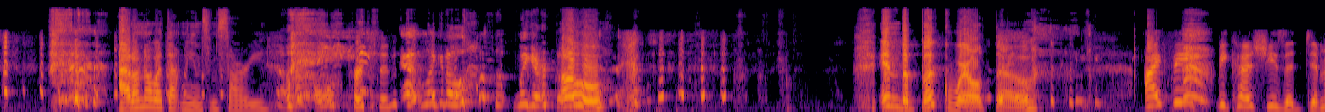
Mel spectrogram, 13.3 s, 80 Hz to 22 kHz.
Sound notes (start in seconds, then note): 5.1 laughter; 7.4 laughter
